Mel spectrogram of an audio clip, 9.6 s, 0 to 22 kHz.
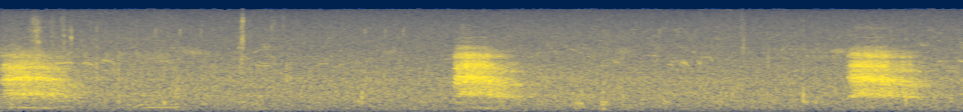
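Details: Roe deer buck recorded in the Bieszczady mountains in June 2017, giving three rough, hoarse barks spaced about four seconds apart, each short and gruff, over soft outdoor ambience with faint birdsong.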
